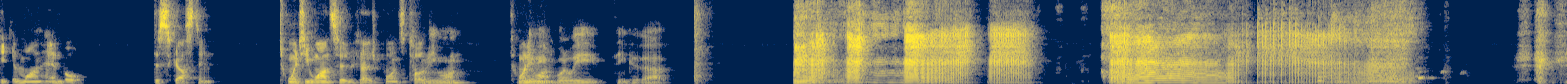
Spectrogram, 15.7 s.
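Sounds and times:
speech: 0:00.0 - 0:00.9, 0:01.5 - 0:02.2, 0:02.8 - 0:06.7
loud buzzy farts: 0:07.9 - 0:14.4.

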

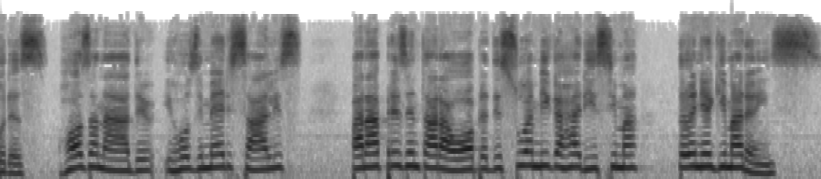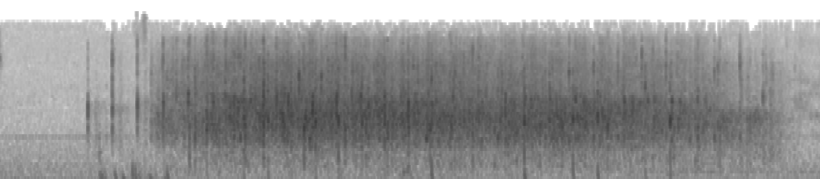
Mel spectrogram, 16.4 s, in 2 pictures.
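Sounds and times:
speech: 0:00.0 - 0:08.0
audience applause: 0:09.1 - 0:16.2.

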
